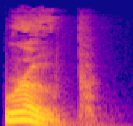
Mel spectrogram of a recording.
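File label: "rope", British English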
